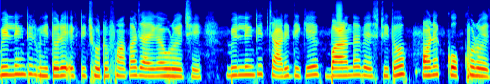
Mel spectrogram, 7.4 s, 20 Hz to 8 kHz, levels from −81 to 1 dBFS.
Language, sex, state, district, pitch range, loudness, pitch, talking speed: Bengali, female, West Bengal, Jhargram, 225-255 Hz, -17 LUFS, 235 Hz, 130 wpm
